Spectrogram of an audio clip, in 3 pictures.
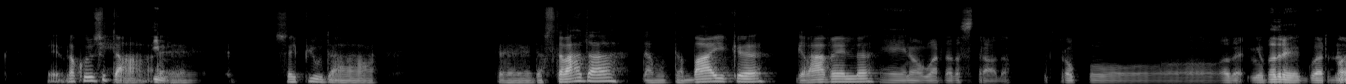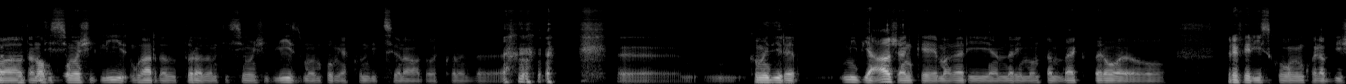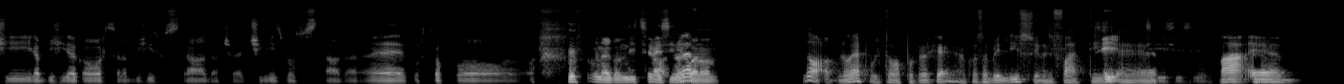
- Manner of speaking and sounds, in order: tapping; drawn out: "purtroppo"; chuckle; chuckle; in Latin: "sine qua non"
- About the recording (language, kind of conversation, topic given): Italian, podcast, Quale hobby ti ha cambiato la vita, anche solo un po'?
